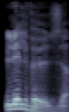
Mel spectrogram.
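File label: "L'éleveuse", French; دامدار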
